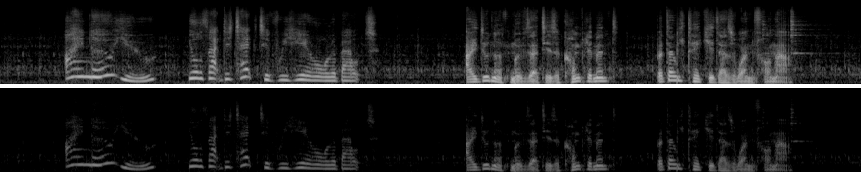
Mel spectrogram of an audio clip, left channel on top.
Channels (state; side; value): quieter; right; 17.7 dB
